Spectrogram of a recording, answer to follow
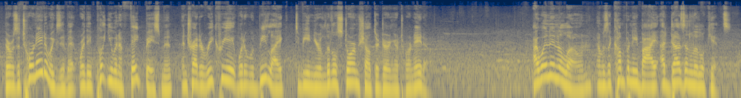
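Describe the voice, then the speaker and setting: A man's voice: on the high side, a little hiss or hum. A man hosting a travel series, telling his road trip in scripted narration with wry, self-deprecating humor.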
